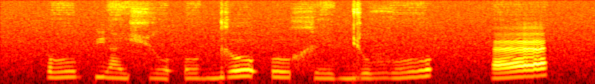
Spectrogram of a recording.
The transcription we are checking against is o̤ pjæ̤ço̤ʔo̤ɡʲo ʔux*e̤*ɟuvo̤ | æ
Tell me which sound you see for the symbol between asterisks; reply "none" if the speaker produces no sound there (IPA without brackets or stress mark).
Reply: e̤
